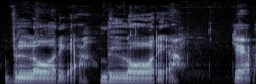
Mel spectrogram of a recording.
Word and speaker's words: Veloria: McGrath's Divine Rose 1, which is Veloria. And yes, you have to say it like that. Veloria.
